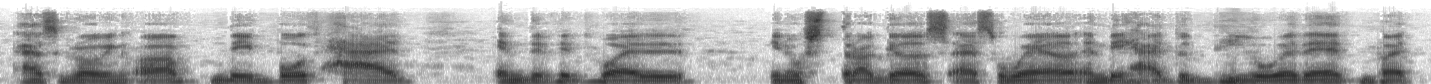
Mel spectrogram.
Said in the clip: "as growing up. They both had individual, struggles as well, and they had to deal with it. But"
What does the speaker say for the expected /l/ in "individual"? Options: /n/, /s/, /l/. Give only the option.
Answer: /n/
